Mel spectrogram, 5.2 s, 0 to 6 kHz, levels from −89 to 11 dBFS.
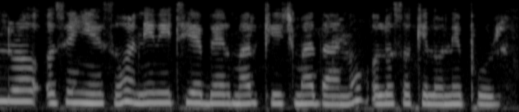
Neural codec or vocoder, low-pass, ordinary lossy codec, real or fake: none; 5.4 kHz; none; real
